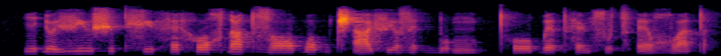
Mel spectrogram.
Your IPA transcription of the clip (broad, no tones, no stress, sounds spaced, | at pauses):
i ɗ ʏ vʲ ʉ ʃ ʉ t xʲ ʉ h ɛ h o χ ɗ ɑ t z ɔ ɓ ɔ b t͡ʃʼ a fʲ ɔ z ɛ ɡ͡b o ŋ͡m ə b t̪ʰ o ɓ ɛ t̪ʰ ɛ ɳ sʷ ə t͡sʼ ɛ ʁʷ a t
